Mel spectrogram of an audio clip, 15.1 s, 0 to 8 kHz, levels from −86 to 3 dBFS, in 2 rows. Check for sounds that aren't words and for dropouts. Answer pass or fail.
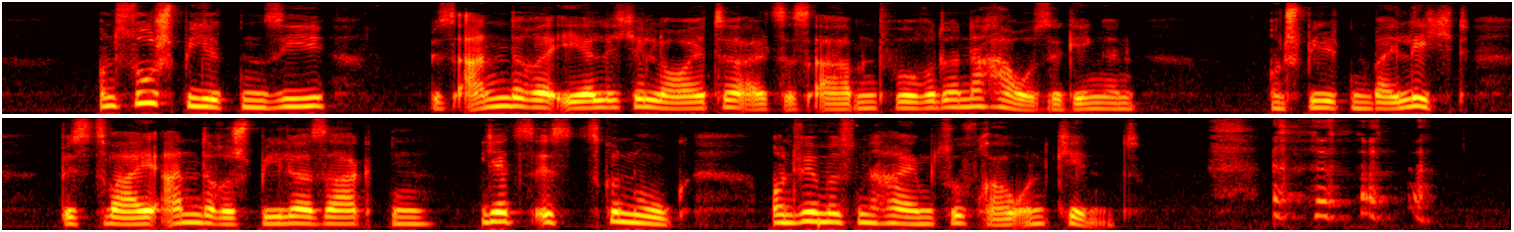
fail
